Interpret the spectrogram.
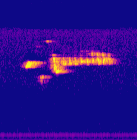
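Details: Nightingale song in a forest, a brief clear note followed by a lower chirp and then a long warbled, slightly rising whistle lasting over a second, with a constant low hum beneath.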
